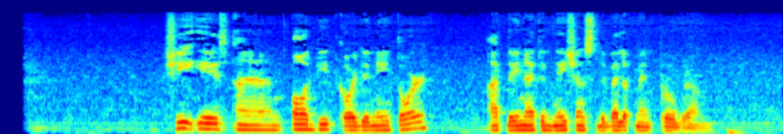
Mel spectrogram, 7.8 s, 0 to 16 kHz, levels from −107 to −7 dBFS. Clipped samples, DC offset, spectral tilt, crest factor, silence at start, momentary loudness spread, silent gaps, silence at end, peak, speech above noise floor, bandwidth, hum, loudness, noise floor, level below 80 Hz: under 0.1%; under 0.1%; -7.5 dB/octave; 18 dB; 1.7 s; 9 LU; none; 0.45 s; -6 dBFS; 36 dB; 11 kHz; none; -24 LUFS; -59 dBFS; -54 dBFS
